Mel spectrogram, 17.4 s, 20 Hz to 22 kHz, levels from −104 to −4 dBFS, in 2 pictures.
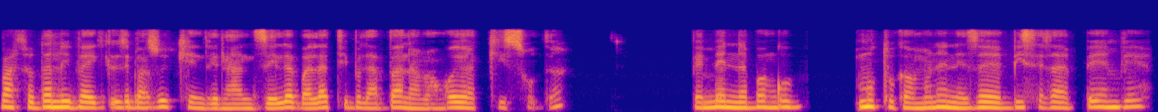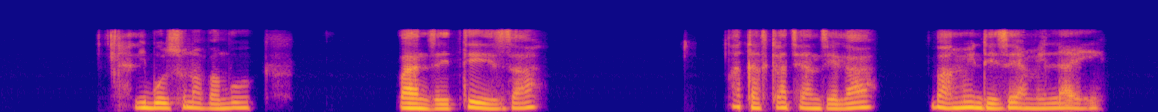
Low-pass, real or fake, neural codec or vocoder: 7.2 kHz; fake; codec, 16 kHz, 0.8 kbps, ZipCodec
